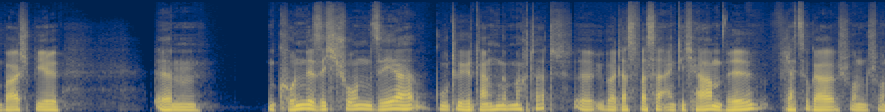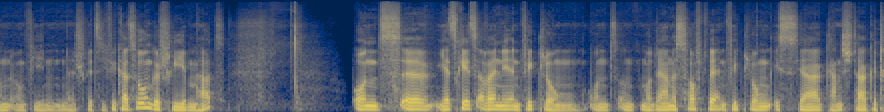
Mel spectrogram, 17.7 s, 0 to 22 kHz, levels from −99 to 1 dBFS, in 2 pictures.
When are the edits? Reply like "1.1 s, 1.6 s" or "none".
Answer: none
